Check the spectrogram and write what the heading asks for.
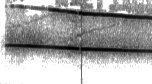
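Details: A sleeping hummingbird, recorded by a scientist in Peru, gives a thin, high, squeaky snore held as one steady note.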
